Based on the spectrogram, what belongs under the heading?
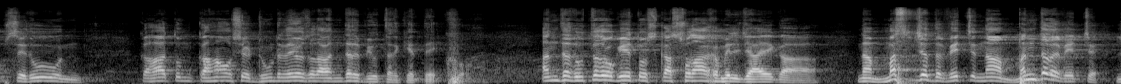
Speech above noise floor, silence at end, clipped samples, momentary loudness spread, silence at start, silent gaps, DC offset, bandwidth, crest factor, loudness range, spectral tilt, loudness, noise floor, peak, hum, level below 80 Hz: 26 dB; 0 s; under 0.1%; 10 LU; 0 s; none; under 0.1%; 15.5 kHz; 14 dB; 5 LU; -4.5 dB/octave; -17 LUFS; -43 dBFS; -4 dBFS; none; -42 dBFS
